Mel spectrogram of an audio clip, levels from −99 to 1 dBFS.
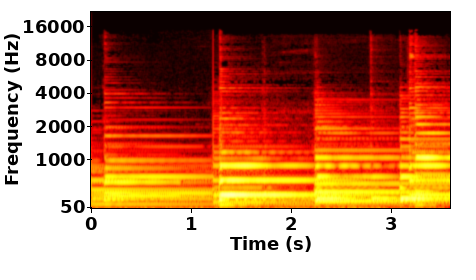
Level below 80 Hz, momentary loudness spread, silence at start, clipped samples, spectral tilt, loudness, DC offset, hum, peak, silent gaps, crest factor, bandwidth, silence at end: -50 dBFS; 12 LU; 0 s; under 0.1%; -8 dB/octave; -17 LUFS; under 0.1%; none; -2 dBFS; none; 16 dB; 9.4 kHz; 0 s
